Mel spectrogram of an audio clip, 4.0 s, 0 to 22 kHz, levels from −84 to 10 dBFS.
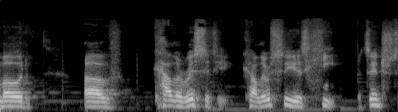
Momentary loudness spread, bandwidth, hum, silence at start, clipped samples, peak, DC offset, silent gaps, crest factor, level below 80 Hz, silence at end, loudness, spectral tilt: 13 LU; 12 kHz; none; 0 s; under 0.1%; -6 dBFS; under 0.1%; none; 16 dB; -54 dBFS; 0 s; -21 LUFS; -5.5 dB/octave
